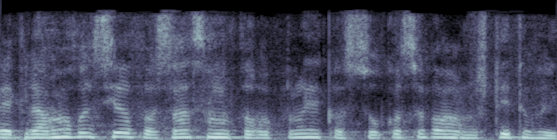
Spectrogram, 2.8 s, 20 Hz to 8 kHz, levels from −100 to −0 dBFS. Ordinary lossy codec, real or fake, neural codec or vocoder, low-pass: AAC, 48 kbps; fake; codec, 24 kHz, 3 kbps, HILCodec; 7.2 kHz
